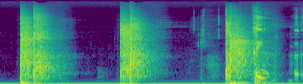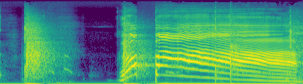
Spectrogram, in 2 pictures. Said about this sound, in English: Tell us when you want us to clap. Start clapping. Okay.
